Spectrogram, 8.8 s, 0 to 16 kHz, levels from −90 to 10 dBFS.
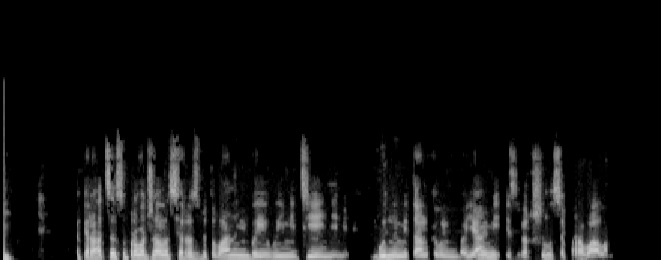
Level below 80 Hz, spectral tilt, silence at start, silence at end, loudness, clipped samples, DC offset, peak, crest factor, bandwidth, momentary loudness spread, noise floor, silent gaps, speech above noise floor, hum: -60 dBFS; -6 dB/octave; 0.05 s; 0.75 s; -18 LUFS; under 0.1%; under 0.1%; -2 dBFS; 16 dB; 7.8 kHz; 11 LU; -56 dBFS; 0.73-0.96 s, 4.79-4.89 s, 6.67-6.72 s, 7.55-7.59 s; 38 dB; none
